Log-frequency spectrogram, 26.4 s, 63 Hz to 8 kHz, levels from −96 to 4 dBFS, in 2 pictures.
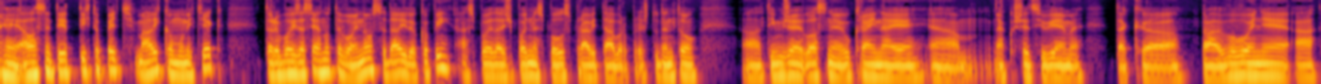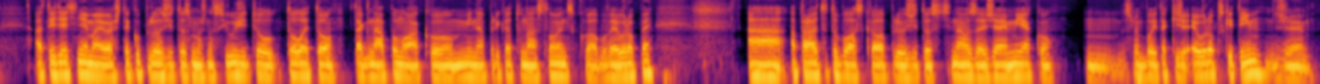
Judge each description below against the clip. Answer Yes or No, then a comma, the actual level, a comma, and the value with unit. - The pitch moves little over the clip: Yes, narrow, 2.2 semitones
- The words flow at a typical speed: No, fast, 180 wpm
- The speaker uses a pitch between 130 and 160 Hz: No, low, 100 Hz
